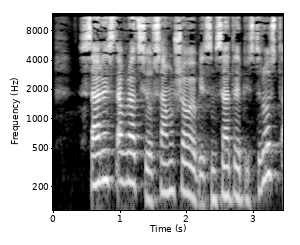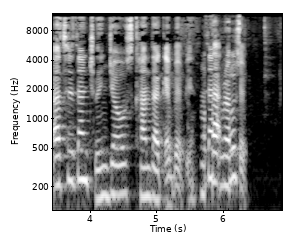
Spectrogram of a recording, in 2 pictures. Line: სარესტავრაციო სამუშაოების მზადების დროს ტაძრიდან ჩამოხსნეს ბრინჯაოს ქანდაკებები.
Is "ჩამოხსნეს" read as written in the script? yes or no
no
